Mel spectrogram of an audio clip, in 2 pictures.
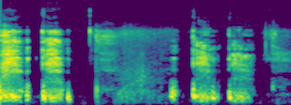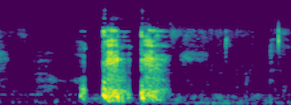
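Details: Person with lupus flare and congested lungs, coughing to the point of vomiting: about six harsh, wet productive coughs in clusters with rattling, gurgly breaths between, bringing up mucus.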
